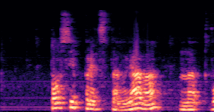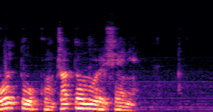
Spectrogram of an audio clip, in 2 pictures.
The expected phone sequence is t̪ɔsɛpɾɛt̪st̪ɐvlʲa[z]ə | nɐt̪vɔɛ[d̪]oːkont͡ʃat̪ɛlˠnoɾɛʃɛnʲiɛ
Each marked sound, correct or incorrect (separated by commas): incorrect, incorrect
